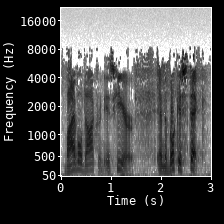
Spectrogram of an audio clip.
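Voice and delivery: normal talking voice

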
